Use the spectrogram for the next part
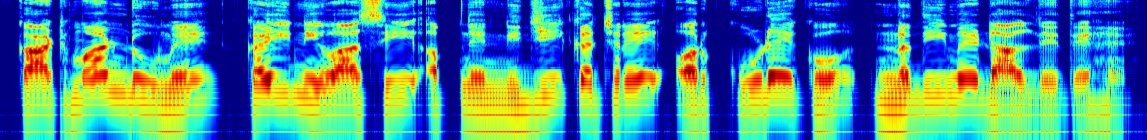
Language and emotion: Hindi, neutral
